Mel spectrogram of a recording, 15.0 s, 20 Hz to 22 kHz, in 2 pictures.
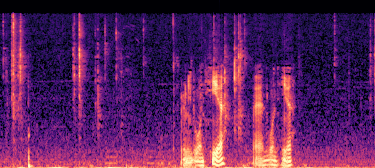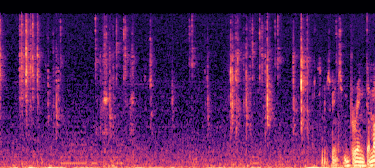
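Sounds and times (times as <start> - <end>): keyboard keystrokes: 0.0 - 0.6, 11.3 - 13.8
faint low hum: 0.0 - 15.0.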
